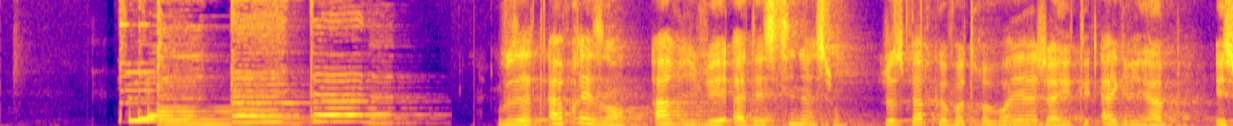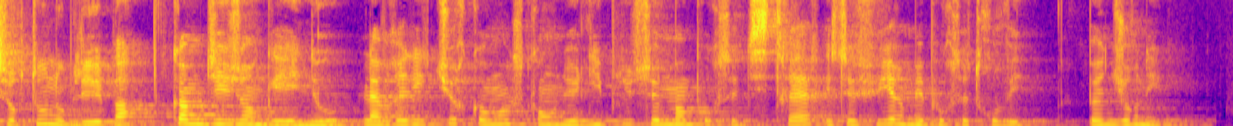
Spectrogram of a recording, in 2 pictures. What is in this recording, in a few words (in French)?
ANNONCE SNCF ARRIVEE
